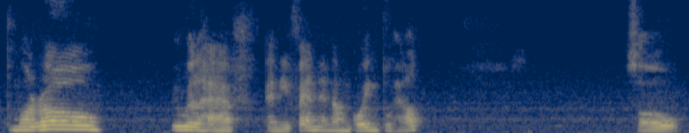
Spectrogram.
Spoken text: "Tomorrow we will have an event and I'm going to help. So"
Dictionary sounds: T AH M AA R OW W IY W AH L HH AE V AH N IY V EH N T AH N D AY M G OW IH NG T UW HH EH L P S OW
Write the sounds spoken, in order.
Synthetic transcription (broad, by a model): T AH M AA R OW W IY W AH L HH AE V AH N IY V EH N AH N AY M G OW IH NG T UW HH EH L P S OW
